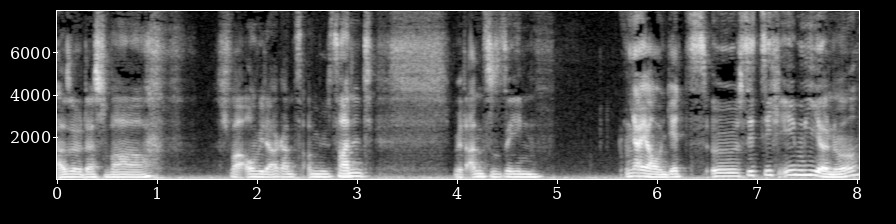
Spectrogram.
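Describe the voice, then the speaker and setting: Speech comes at a fairly slow pace with lively intonation, a somewhat breathy, dark and mellow tone, and long, frequent pauses. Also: woman, very deep, low pitch for a woman. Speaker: podcast host. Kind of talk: casual monologue. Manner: animated. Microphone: new small microphone.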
